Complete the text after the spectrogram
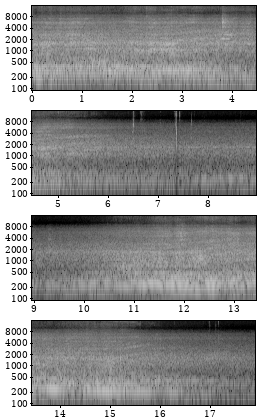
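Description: A side-by-side utility vehicle's engine drones as it drives past, rising and falling.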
